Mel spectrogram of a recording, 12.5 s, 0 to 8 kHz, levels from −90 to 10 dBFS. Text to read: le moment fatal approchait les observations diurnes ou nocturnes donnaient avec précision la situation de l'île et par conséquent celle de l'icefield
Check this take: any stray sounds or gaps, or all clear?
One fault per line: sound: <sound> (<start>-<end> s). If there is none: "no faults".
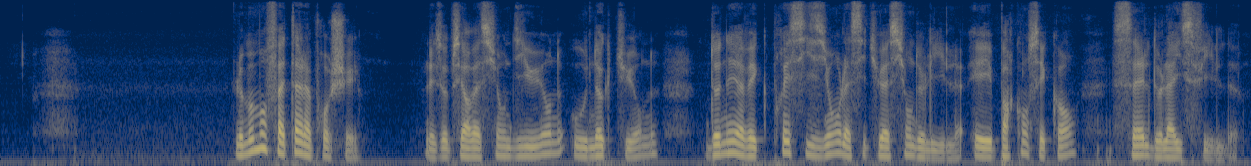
no faults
